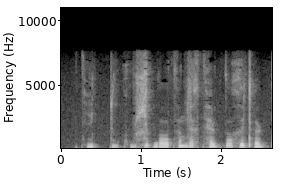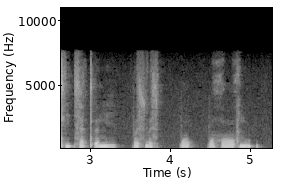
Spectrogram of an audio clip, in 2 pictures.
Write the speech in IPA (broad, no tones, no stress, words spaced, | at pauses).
t̪ʰitːṳkʰṳ ɕəpwɔː t̪ʰɐmzaxt̪ʰæʈt̪ɔ xətʼɐːʈ tʼiʔsa tʼɜn̪iːpːɐswɐs pːɔ pːɔxɔːxn̪uʔ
